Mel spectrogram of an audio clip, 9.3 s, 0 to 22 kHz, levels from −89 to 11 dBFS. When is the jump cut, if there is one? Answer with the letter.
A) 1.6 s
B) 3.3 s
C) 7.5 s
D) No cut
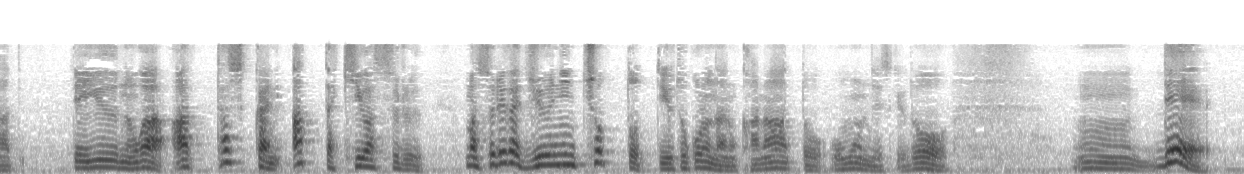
A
